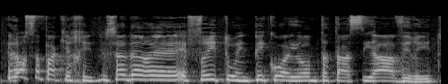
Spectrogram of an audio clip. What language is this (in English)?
Hebrew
